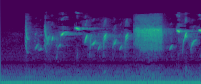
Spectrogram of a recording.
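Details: Khalwi-style song of an unpaired European goldfinch (célibataire), taken from a CD: quick bright chirps and liquid twittering, a harsh buzzy rasp midway, then more sharp high notes.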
